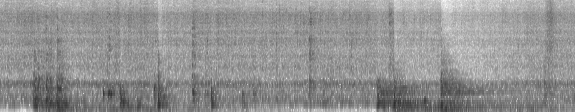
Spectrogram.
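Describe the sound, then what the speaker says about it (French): A spoon stirs a sweet, slightly tangy tomato chutney in a pan, giving irregular close scrapes and soft knocks with a gentle sizzle, and the stirring grows busier toward the end. "Là, vous mélangez bien"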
